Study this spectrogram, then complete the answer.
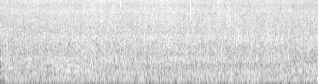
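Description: Floodwater rushes steadily across the submerged Palghar-Manor road near Masvan during heavy monsoon rain, making a continuous broad wash of moderate loudness with no clear voices.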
